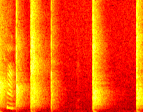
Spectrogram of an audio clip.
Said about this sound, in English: Clap properly.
